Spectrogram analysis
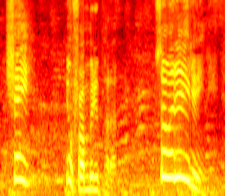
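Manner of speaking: high, questioning imagined viewer; mock viewer question. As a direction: voice a curious viewer.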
